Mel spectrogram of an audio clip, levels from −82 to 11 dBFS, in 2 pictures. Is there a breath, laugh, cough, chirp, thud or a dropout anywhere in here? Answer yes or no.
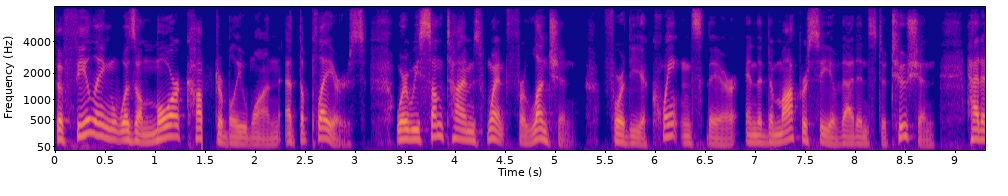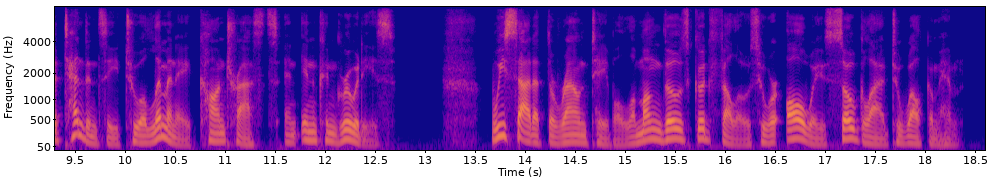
yes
